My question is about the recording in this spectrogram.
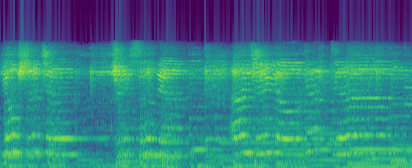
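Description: A Mandarin pop love song: female voices singing over a musical backing track, continuous throughout.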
